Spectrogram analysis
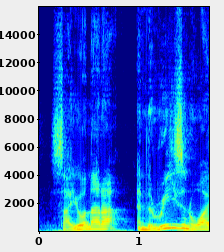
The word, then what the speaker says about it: sayonara: But my point is, if you do use it, try not to pronounce it the American way. You might be used to sayonara, but it's sayonara.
